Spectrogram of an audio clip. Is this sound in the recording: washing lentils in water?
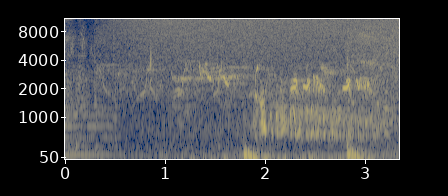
no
